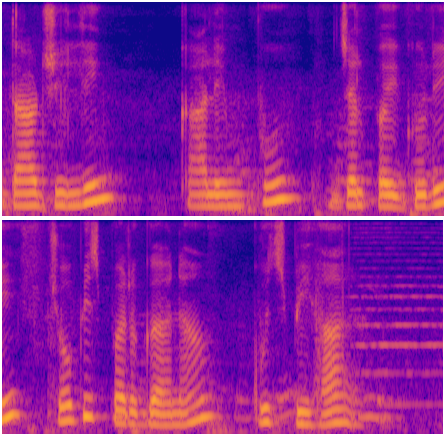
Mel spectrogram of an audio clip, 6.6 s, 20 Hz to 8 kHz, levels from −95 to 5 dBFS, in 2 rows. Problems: constant background noise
